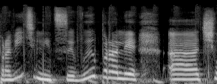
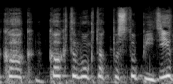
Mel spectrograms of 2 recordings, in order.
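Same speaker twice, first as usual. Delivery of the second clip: put-on hurt child voice, higher; 6 semitones higher than usual. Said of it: "выглядит как обиженное дитя".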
